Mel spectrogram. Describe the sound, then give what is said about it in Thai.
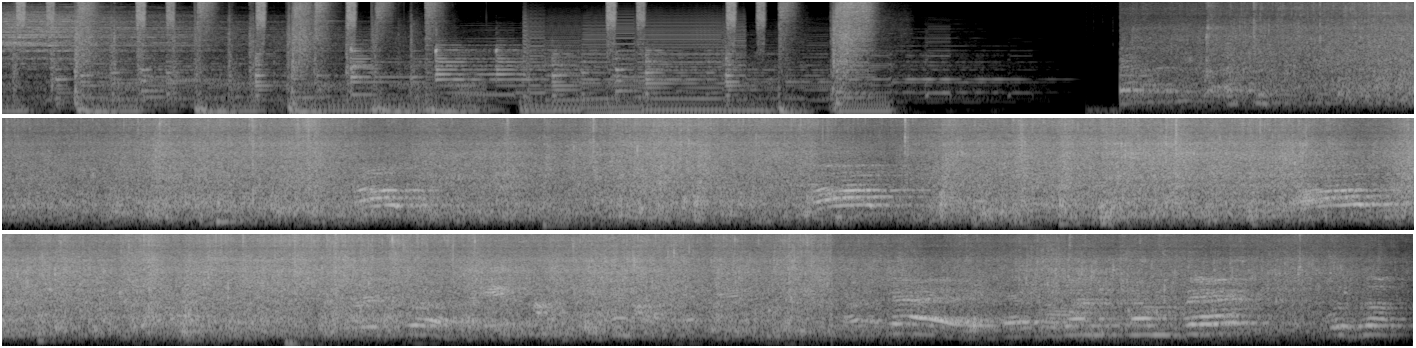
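Splashing and sloshing water at a public swimming pool in western Sydney where women are learning to swim, steady and busy with voices mixed in, following a short musical opening and a brief silence. “นั่นเป็นเสียงจากสระว่ายน้ำสาธารณะแห่งหนึ่งทางตะวันตกของนครซิดนีย์ซึ่ง ผู้หญิงจากชุมชนเชื้อสายจีนหลายคนกำลังหัดว่ายน้ำ”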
